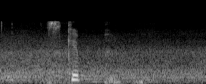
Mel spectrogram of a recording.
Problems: constant background noise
